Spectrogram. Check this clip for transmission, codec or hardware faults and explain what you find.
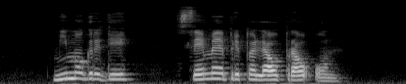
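One fault runs through the entire speech clip. Likely WMA compression leaves plainly audible damage: long transform blocks smear quantisation noise over tens of milliseconds, producing ringing, washy speech with hiss that breathes with it, fitting roughly 48 kbps. The smearing with no bandwidth cutoff, since content reaches 20.1 kHz, separates it from lowpass-limited codecs.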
